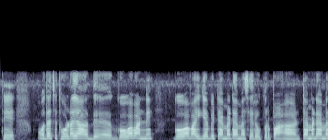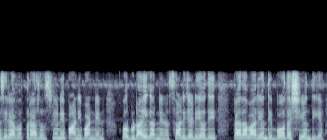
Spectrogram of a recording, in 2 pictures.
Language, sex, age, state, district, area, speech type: Dogri, female, 30-45, Jammu and Kashmir, Udhampur, rural, spontaneous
